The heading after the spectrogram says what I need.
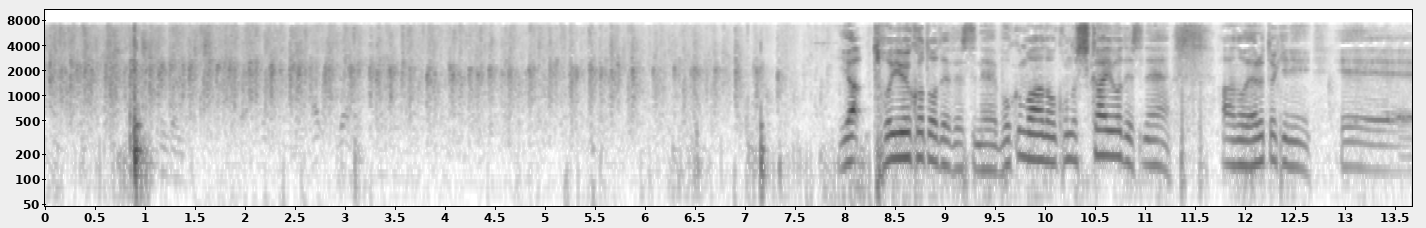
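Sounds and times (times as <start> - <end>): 
audience applauding a guest teacher: 0.0 - 7.9
sharp louder claps: 0.0 - 8.0
speech: 8.0 - 13.6.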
